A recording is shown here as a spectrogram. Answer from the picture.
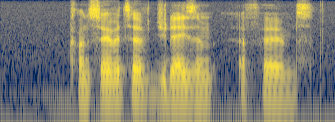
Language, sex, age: English, male, 20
